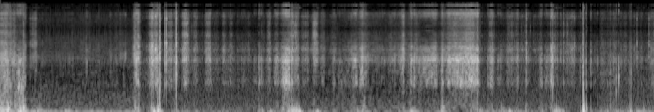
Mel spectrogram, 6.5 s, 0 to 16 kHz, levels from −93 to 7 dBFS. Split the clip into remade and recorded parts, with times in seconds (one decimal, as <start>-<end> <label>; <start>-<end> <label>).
0.0-1.4 remade; 1.4-3.1 recorded; 3.1-4.7 remade; 4.7-6.5 recorded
